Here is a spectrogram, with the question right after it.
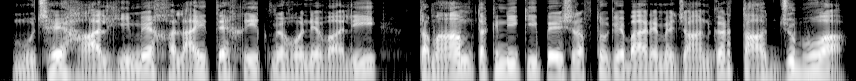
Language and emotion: Urdu, surprised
